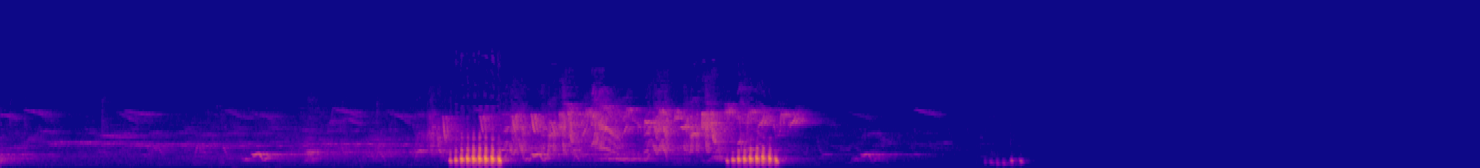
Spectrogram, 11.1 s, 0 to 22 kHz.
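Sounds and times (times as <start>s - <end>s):
faint bird chirps: 0.0s - 7.8s
fan-tailed raven croaking calls: 5.4s - 5.9s.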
